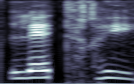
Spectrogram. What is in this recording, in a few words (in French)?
"laiterie", French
